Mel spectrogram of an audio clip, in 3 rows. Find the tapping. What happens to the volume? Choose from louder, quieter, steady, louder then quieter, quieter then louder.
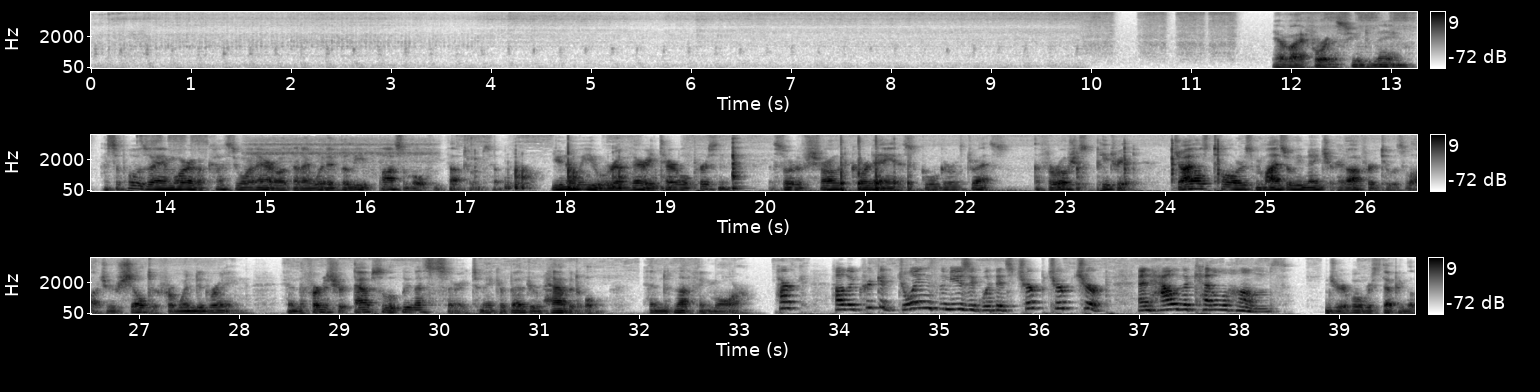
quieter then louder.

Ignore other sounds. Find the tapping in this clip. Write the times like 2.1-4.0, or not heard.
17.0-24.6.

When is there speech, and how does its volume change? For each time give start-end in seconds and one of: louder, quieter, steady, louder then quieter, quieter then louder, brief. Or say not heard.
11.8-39.7 steady.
